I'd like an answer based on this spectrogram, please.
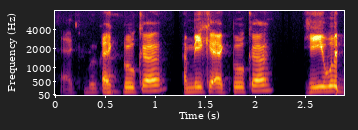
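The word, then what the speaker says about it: Egbuka: How do you pronounce the last It's name? like Ekbuka. Ekbuka.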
